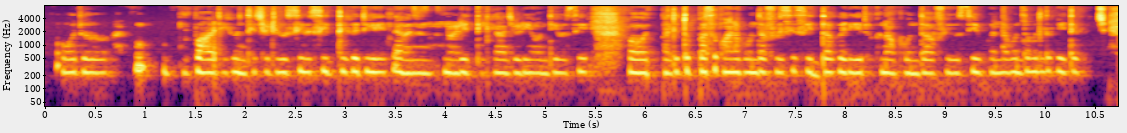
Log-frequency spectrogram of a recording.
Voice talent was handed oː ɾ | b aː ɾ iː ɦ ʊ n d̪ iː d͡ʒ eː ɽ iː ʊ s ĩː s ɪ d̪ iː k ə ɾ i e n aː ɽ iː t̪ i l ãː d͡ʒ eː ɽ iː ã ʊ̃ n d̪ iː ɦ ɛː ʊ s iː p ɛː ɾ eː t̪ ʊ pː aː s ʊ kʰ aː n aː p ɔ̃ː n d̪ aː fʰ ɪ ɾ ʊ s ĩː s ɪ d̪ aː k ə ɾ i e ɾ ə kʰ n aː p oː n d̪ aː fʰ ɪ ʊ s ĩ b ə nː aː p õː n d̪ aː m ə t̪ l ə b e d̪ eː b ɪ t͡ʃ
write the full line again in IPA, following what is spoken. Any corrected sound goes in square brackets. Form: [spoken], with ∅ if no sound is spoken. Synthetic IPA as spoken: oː ɾ | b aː ɾ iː ɦ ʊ n d̪ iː d͡ʒ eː ɽ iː ʊ s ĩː s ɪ d̪ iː k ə ɾ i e n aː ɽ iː t̪ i l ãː d͡ʒ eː ɽ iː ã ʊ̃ n d̪ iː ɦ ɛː ʊ s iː p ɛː [l] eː t̪ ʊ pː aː s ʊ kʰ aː n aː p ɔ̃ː n d̪ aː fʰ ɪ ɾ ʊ s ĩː s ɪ d̪ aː k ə ɾ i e ɾ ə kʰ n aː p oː n d̪ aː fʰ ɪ ʊ s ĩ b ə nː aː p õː n d̪ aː m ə t̪ l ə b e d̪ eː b ɪ t͡ʃ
